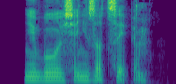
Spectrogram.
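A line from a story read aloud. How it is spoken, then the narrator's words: Grumbling mutter. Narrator (Russian): пробурчал Бруно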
